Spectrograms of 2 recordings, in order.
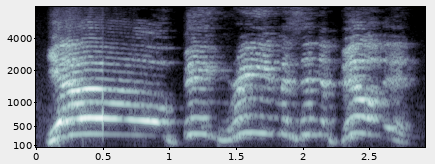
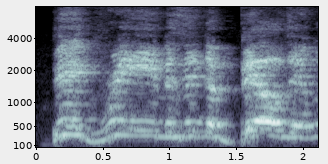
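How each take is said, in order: First: Much higher, yelled hype call; excited shout-out. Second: High, slow, stretched announcer call; drawn-out sing-song announcement. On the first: Streamer greeting a viewer in chat, high excited yell. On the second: Streamer repeating a viewer's welcome, slow sing-song call. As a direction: stretch it out like an arena intro. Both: Real, not acted.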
